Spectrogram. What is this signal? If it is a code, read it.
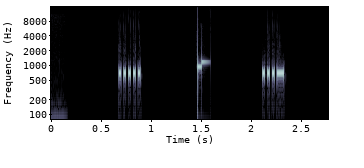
Morse code, heard as a keyed tone, about 49 wpm, 700 Hz. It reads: 5 V
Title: Single Letter-Number - Rapid-Fire 50wpm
